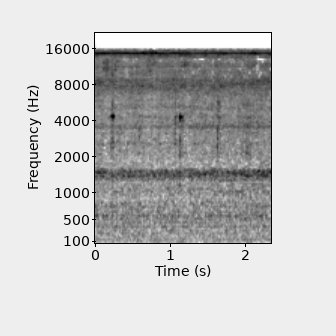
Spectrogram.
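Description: Steady hiss with a faint, steady high tone: a Piezotome ultrasonic surgical handpiece running with its saline spray, its tip in a bowl of saline.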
